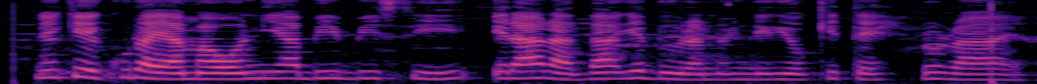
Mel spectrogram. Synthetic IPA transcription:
nekekuɾajamawɔnijabibisieɾaɾaðaɣeðuɾanɔineɣeoketɛɾoɾaja

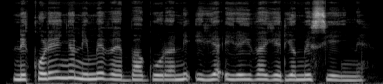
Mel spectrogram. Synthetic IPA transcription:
nekoɾeɲɔnimeðɛbaɡoɾaniʔiɾiaʔiɾeiðaɣeɾiɔmesjeine

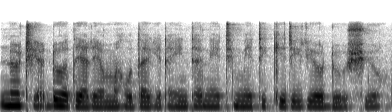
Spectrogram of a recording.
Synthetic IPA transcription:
nɔtʰia̰duɔðiaɾiamaɦuðaɣiɾaintanɛtʰimɛtikiɾiɾiɔdoʃiɔ

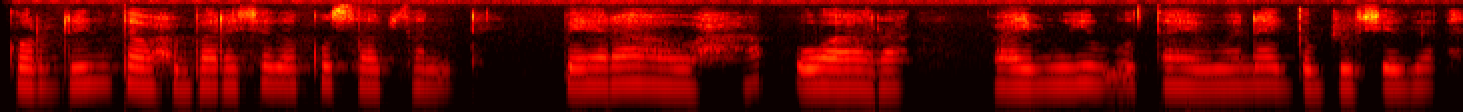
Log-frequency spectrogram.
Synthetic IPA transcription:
kʰɔrɖɪnt̪ʰɐwɑħbɐɾɐʃɐðɐkʰʊsaːbsɐn | b̥ɛːɾɐɦɐwɑːɾɐ | wɑħɑjmʊhiːmʊt̪ʰɐɦɛjwɐnaːɡɐbʊlʃɐðɐ

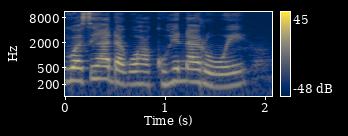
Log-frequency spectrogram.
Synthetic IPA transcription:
ɣwasihadaɣɔɦakuɦenaɾoe

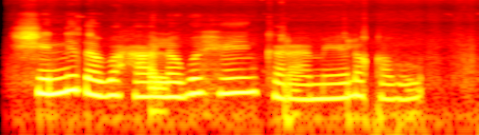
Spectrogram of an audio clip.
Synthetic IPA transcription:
ʃɪnːɪðɐwɑħɑːlɐɣʊhɛjŋkʰɐɾʔaːmɛːlɐqɑβɔ

